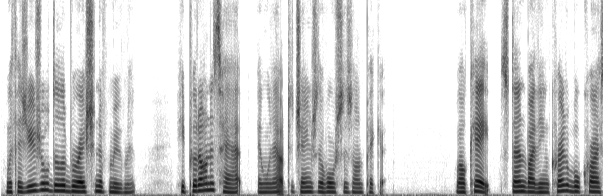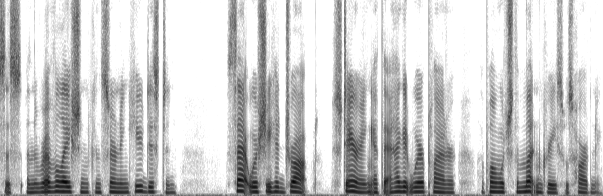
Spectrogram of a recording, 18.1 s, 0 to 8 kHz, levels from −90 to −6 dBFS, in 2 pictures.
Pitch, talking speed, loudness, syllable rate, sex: 190 Hz, 170 wpm, -19 LUFS, 5.7 syllables/s, female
